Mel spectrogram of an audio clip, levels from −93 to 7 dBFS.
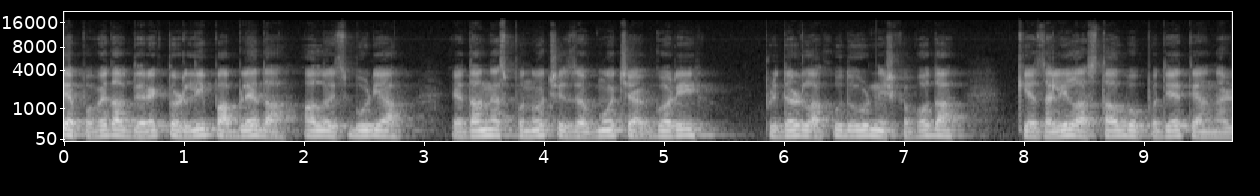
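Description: From 0.78 s, just after "je povedal", to 9.17 s, a click recurs every 1.2 s, about seven in all. These are clock drift buffer slips, likely two clocks about 150 ppm apart, each slip dropping or repeating a few samples.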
